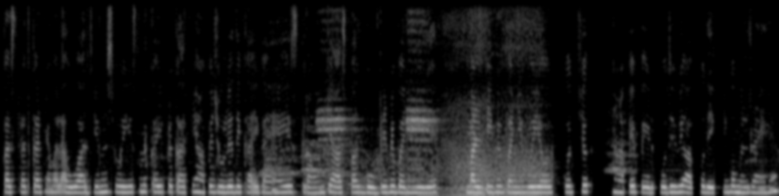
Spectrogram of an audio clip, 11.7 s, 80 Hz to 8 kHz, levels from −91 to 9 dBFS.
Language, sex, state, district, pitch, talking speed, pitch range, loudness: Hindi, female, Bihar, Madhepura, 240 Hz, 215 wpm, 235-250 Hz, -27 LUFS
